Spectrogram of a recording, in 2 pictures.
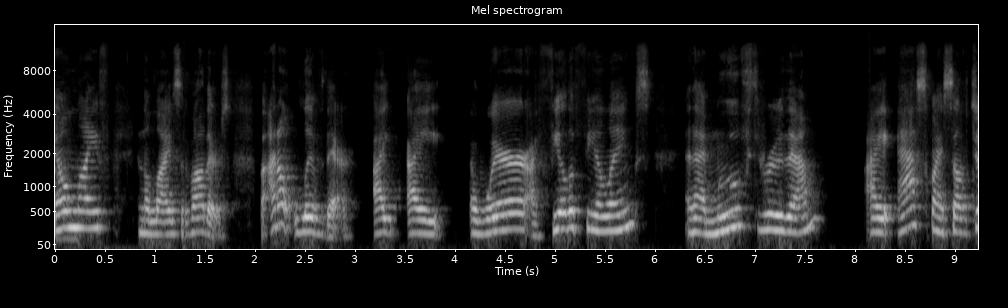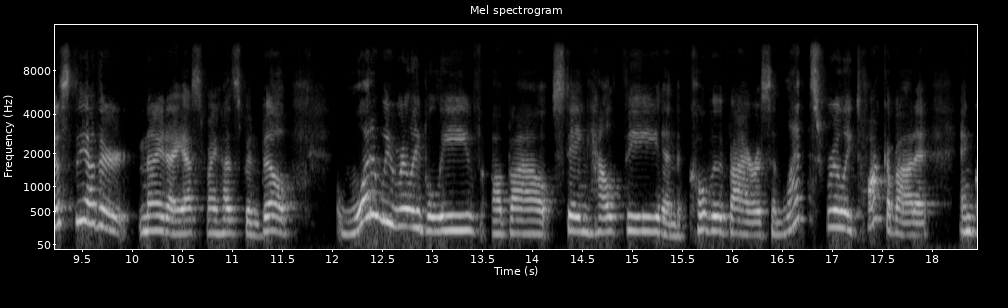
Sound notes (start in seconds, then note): none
